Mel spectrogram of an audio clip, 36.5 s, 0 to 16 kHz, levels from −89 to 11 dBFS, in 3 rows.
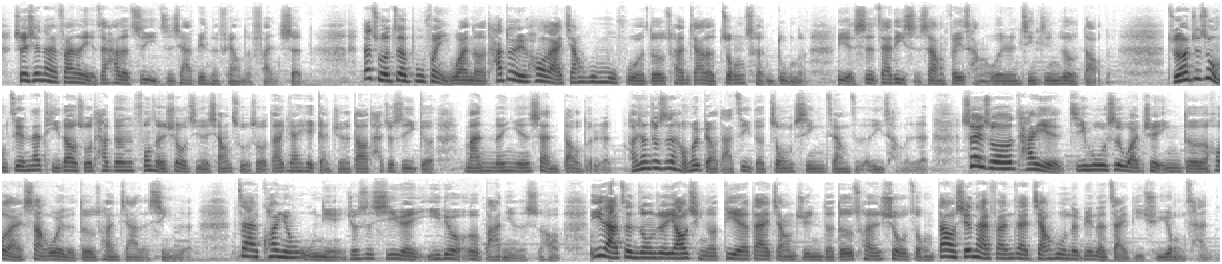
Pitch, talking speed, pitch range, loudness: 155 Hz, 335 characters per minute, 135-195 Hz, -22 LUFS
